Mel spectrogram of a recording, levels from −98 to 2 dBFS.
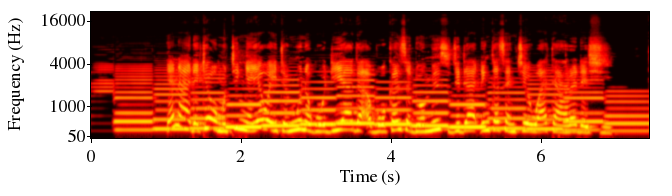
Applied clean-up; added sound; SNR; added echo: classical method Wiener filter.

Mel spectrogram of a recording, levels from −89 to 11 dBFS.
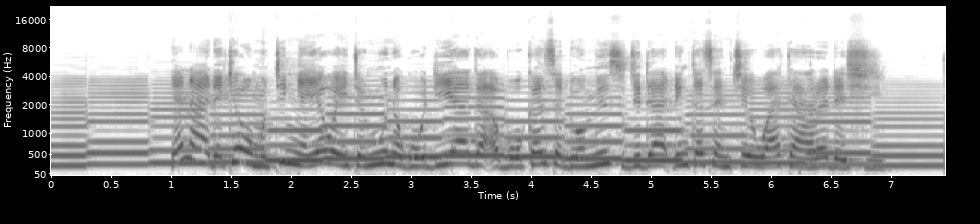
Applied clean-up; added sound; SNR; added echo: none; Wind instrument, woodwind instrument; 2 dB; none.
